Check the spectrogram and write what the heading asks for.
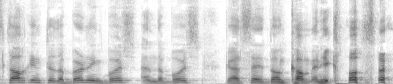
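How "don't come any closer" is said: laughing. Real, not acted. Reading a funny comment aloud.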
